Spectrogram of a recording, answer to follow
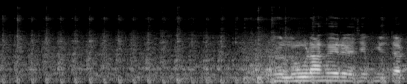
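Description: An engine running nearby with a fast, even knocking beat. A voice calls out briefly about three seconds in.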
